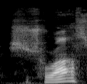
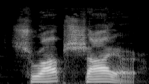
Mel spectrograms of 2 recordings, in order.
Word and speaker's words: Shropshire: is from shoes berry has teamed up with schross fire i think i'm pronouncing that right schross shrops shropshire shropshire that's a difficult name to pronounce council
